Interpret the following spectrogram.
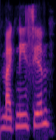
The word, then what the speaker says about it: magnesium: Then we've got titanium and magnesium, so ti, tain, e, mag, knees, e, both of those have 4 syllables.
